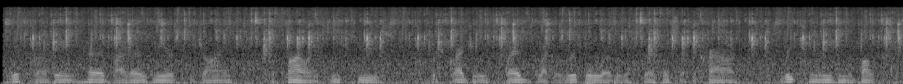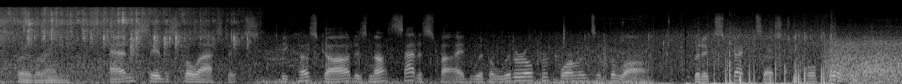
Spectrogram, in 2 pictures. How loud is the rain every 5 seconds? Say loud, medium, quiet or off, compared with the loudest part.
loud, loud, medium, loud.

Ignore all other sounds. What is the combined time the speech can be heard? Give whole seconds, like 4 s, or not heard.
18 s.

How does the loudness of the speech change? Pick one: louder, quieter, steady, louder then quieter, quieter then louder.
steady.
